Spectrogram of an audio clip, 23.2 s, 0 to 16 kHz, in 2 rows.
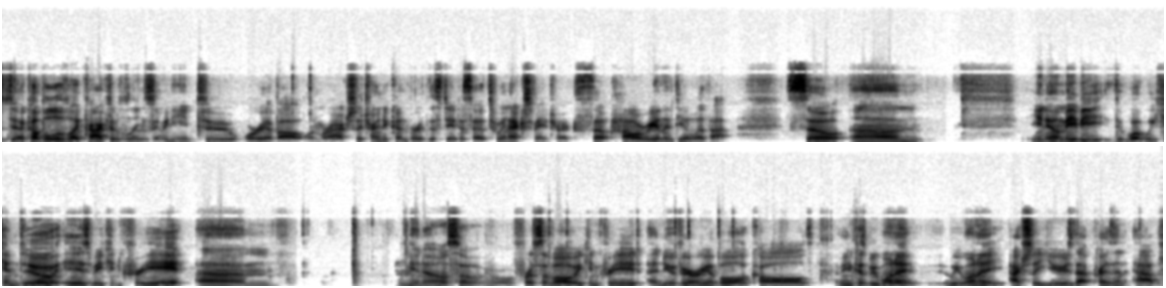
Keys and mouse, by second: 2.9 click, 15.1 Up, 17.0 click, 18.3 click.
